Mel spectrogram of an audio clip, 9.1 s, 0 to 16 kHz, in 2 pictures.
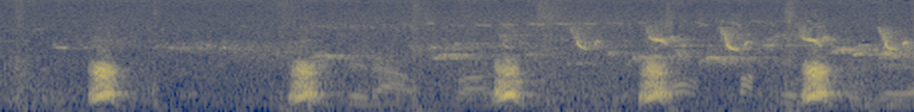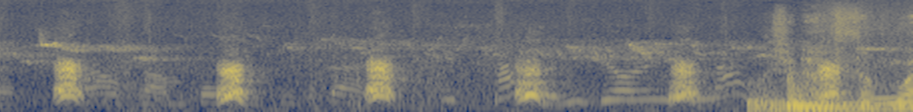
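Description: A dog in a medieval village barks repeatedly in Kingdom Come: Deliverance 2, about a dozen sharp, evenly spaced woofs at moderate distance, ending with a brief rustling burst.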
